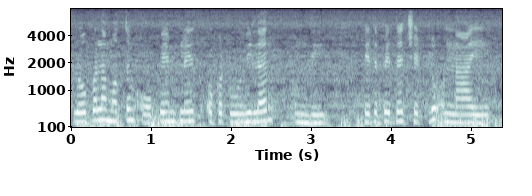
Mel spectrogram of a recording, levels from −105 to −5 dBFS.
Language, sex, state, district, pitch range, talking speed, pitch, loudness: Telugu, female, Telangana, Komaram Bheem, 200-235 Hz, 135 wpm, 225 Hz, -14 LUFS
